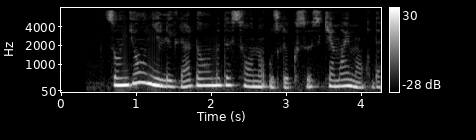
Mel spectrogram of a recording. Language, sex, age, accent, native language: Uzbek, female, 18-24, Toshkent shahri, Uzbek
